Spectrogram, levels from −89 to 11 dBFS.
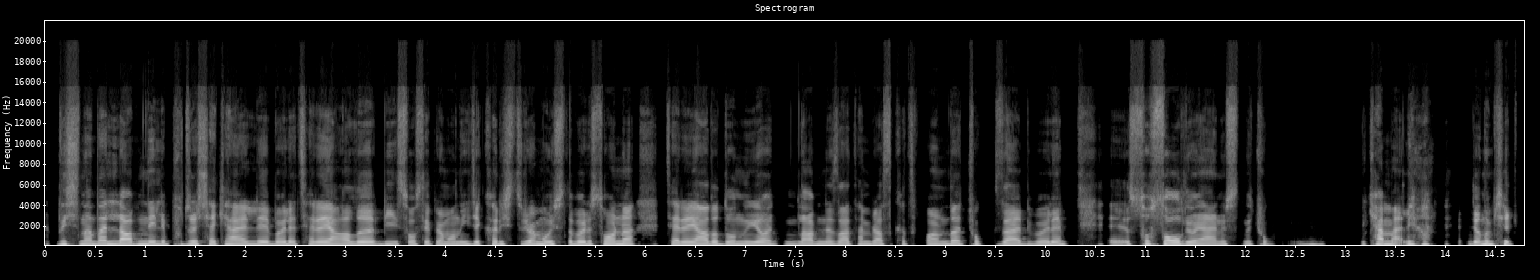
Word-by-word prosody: dışına 265 +3 -1
da - - +2
labneli, 235 -3 +3
pudra 230 +3 -1
şekerli, 225 -2 +1
böyle 220 +1 +1
tereyağlı 215 -2 +3
bir 200 -1 -3
sos 195 0 -5
yapıyorum. 190 0 -2
Onu 195 - -2
iyice 200 +1 -1
karıştırıyorum. 215 +6 -1
O, 225 - +3
işte, 225 +1 -4
böyle, 225 0 +3
sonra 235 +1 +1 0.3
tereyağı 215 +2 +3
da 230 -3 0
donuyor. 200 +7 +1
Labne 200 +2 -1
zaten 210 -1 -2
biraz 175 +1 -2
katı 195 -4 -14
formda, 200 +9 0
çok 230 -3 -5
güzeldi. 190 -1 0
Eee, - - -11
böyle 210 +5 -1 0.6
sosu 255 +6 0
oluyor, 200 -9 +4
yani, 175 0 0
üstünde. 185 0 -7
Çok 215 +3 -10 0.3
m 190 -5 -14 0.4
mükemmel, 260 -3 +1
yani, 225 -5 -2 0.4
canım 225 +2 +3
çekti. 215 -3 -2
215 Hz, 160 wpm, -23 LUFS, 195-230 Hz, 0.6 s, oluyor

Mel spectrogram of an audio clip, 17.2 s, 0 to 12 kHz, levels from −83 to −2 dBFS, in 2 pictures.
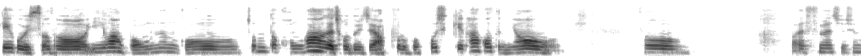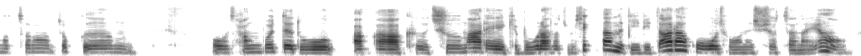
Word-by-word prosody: ...끼고 195 -6 0
있어서 155 +1 +2
이왕 195 +2 +1
먹는 180 +6 -7
거 155 0 -4
좀 210 -1 -10
더 195 - -5
건강하게 195 +5 +5
저도 150 -1 -5
이제 145 0 -3
앞으로 155 -3 -2
먹고 150 +8 -8
싶긴 180 -4 -8
하거든요. 170 -7 +1 0.9
그래서 175 -3 -2 1.1
말씀해 180 -1 -10
주신 180 0 -17
것처럼 180 +1 -13
쪼끔 170 -1 -9 0.8
어 165 0 -3
장 175 +1 -8
볼 195 +1 -5
때도 150 -4 0 0.2
아까 160 -1 +4
그 155 -2 -11
주말에 175 +2 0
이렇게 145 -3 -7
몰아서 165 +4 0
좀 150 -2 -21
식단을 265 - +2
미리 140 -1 -11
짜라고 245 - +6
조언해 150 -2 -12
주셨잖아요. 145 +5 -6
165 Hz, 270 characters per minute, -28 LUFS, 150-185 Hz, 1.1 s, 짜라고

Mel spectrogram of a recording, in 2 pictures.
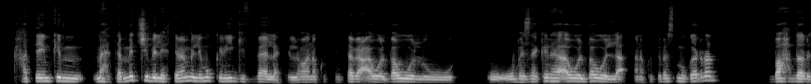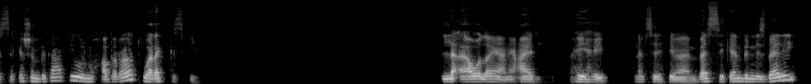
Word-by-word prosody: حتّى 140 +2 0
يمكن 150 -2 +3
ما 145 - 0
اهتمتش 145 +9 +1
بالاهتمام 150 0 +3
اللي 155 -2 +3
ممكن 160 -2 0
ييجي 145 -2 -1
في 115 - -20
بالك، 120 -5 -1
اللي 110 +1 -2
هو 125 - -2
أنا 120 - -2
كنت - - -27
متابع 130 +3 0
أوّل 130 -1 +3
بأول 135 0 +2
و 115 -2 -2 0.3
وباذاكرها 130 +4 -1
أوّل 145 -2 +4
بأول، 140 -3 +2
لأ - - -1
أنا 115 - -9
كنت 120 - -14
بس 140 +2 -5
مجرد 155 +7 -1 0.5
باحضر 140 0 +2
السكاشن 135 +4 -5
بتاعتي 165 +7 -4
والمحاضرات 155 - 0
وأركز 140 -1 +1
فيها. - - -21 2.4
لأ - - +4
والله، 125 +1 +4
يعني 115 -2 -2
عادي 110 0 -3 0.3
هي 130 -3 +3
هي 110 -3 -2 0.3
نفس 125 -1 -10
الاهتمام، 110 -3 -1
بس 135 +3 -1
كان 140 +3 0
بالنسبة 135 +2 +1
لي 195 +4 +1
135 Hz, 165 wpm, -24 LUFS, 120-150 Hz, 2.4 s, أوّل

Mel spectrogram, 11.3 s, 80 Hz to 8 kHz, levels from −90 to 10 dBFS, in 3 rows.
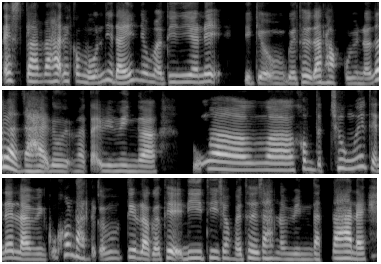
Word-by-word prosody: HSK 275 - -1
3, 250 0 +2
HSK 265 0 +2
4 205 +6 -2
gì 295 - -3
đấy 205 +5 +3
nhưng 270 -4 -4
mà 185 - -2
tuy 230 - -6
nhiên 230 0 -1
ấy, - - 0 0.2
thì, - - -5
kiểu, - - -2
cái 190 - -3
thời 225 +2 0
gian 220 +1 +3
học 210 -2 -1
của 185 - -10
mình 185 - -10
nó 175 0 -3
rất 325 - +5
là 280 -6 +8
dài 190 -2 +2
rồi 195 -2 -4
mà 185 - -6
tại - - -4
vì 200 -1 -5
mình, 195 -1 -5
à, 180 -2 +3 0.4
cũng, - - -8
ơ, 245 -3 +6
ơ, 230 -1 +3
không 255 +1 -6
tập 210 -2 -10
trung 295 -2 -4
ấy, 355 - -3
thế - - -2
nên 235 0 0
là 190 -1 +5
mình 185 -1 -9
cũng - - -12
không 350 0 -1
đạt 280 -7 -1
được - - -13
cái - - -5
mục 220 +1 -10
tiêu 260 -1 +1
là 205 -4 +4
có 185 0 -2
thể 235 +5 +3
đi 230 +3 -3
thi 240 0 -4
trong 230 -3 -6
cái 180 - -3
thời 220 +2 0
gian 220 0 -3
là 190 - -7
mình 185 -1 -9
đặt 190 -2 -4
ra 225 0 +6
này. 195 -2 +3
225 Hz, 325 wpm, -24 LUFS, 195-255 Hz, 0.4 s, là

